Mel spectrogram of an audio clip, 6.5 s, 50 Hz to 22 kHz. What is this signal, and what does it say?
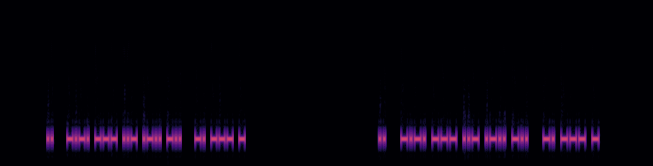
Morse code, heard as a keyed tone, about 46 wpm, 700 Hz. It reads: I COULD NOT I COULD NOT
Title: Speed-Racing - Sets of 3 Words 40wpm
